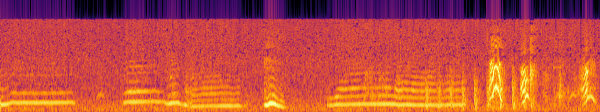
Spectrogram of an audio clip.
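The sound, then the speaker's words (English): A puppy whimpers in long, wavering whines, fairly loud, breaking into a few sharp, quick yips and barks toward the end. “Pretty little puppy.”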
